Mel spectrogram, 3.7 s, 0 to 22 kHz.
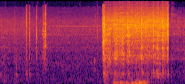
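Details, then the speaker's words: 2016 Hyundai i20 that had been sitting, cranked at full throttle: a few faint clicks, then a ragged burst of firing that dies after about a second; it's trying hard to run, and an injector is to be pulled for inspection. "yeah yeah it's trying hard to run isn't it"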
